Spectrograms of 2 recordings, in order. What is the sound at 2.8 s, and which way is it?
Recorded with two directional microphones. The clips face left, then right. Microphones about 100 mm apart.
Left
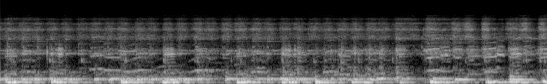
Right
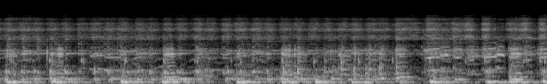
Music, 25° right (ahead or behind).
